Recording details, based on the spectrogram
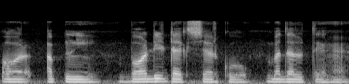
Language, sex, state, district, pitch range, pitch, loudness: Hindi, male, Uttar Pradesh, Lucknow, 115-125 Hz, 120 Hz, -16 LUFS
